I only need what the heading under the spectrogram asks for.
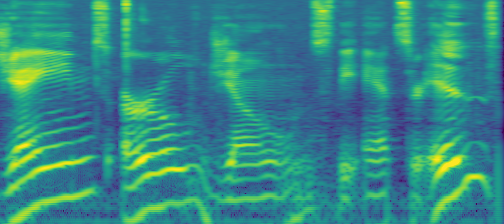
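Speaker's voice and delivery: little sage creature character voice. Reading out a quiz answer, talking like Yoda. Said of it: "I'm talking like Yoda for some reason".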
